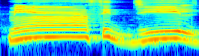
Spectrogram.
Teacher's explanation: নুন সাকিনের বামে সিন আসছে সিন ইকফার হরফ গুন্না লুকিয়ে করতে হবে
